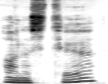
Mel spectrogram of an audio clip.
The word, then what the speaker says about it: honest: 형용사를 앞에 붙이면 정직한은 영어로 honest, 그리고 관사를 붙여야 되는데 정직한 사람은 세상에 많습니다. 진짜로. 그 중에 텀이 한 사람이니까 하나를 의미하는 부정관사 어를 붙여야 되는데 honest에서 그 H가 묵음이어서 모음으로 시작되는 단어로 간주됩니다.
